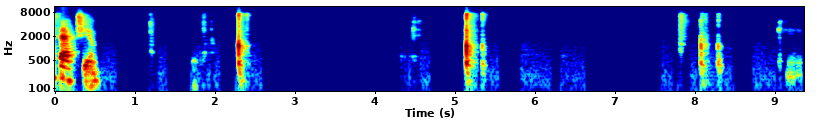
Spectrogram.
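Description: A woman speaks calmly over an online call, in short bursts.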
